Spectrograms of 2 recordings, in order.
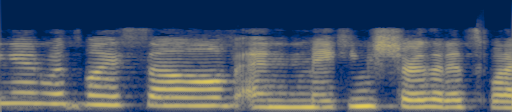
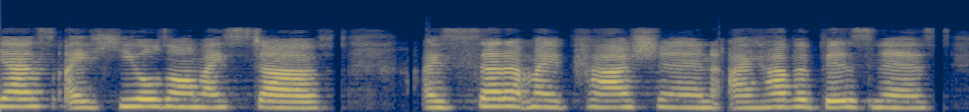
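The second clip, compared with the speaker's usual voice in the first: plain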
